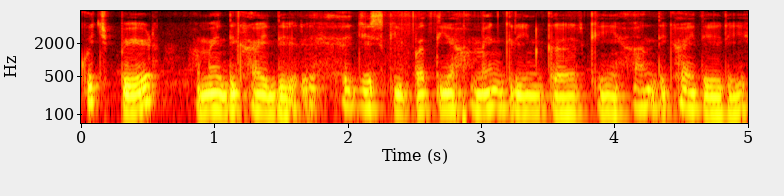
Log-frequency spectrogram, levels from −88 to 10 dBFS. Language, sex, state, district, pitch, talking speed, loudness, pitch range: Hindi, male, Himachal Pradesh, Shimla, 115 Hz, 215 wpm, -16 LUFS, 110-125 Hz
